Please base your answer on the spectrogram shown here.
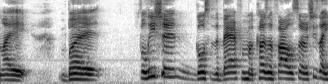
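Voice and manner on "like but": ordinary talk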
